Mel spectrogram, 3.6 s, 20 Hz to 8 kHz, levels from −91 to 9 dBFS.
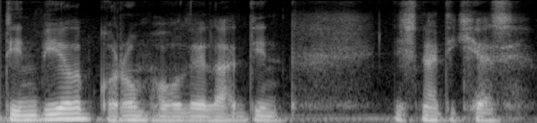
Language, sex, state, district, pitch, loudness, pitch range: Nagamese, male, Nagaland, Kohima, 105 Hz, -17 LUFS, 95-125 Hz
